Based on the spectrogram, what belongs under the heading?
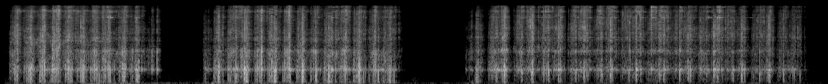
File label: coin shake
